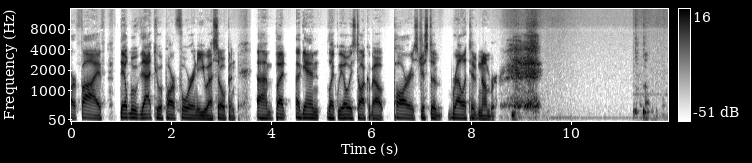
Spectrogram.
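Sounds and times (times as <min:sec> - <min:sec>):
speech: 0:00.0 - 0:09.4, 0:11.2 - 0:11.6
person sneezing: 0:08.7 - 0:09.5.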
